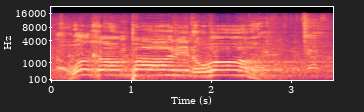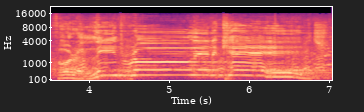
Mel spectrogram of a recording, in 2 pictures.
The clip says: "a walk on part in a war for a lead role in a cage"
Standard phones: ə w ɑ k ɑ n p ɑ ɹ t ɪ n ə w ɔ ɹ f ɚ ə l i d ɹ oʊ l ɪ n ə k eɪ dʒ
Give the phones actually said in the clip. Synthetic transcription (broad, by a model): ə w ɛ k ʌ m p ɑ ɹ t ɪ n ə w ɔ f ɚ ə n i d ɹ oʊ l ɪ n ə k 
